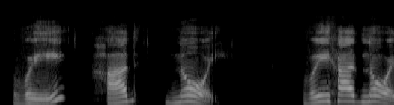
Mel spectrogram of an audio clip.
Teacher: Выходной with a stress on the last syllable.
